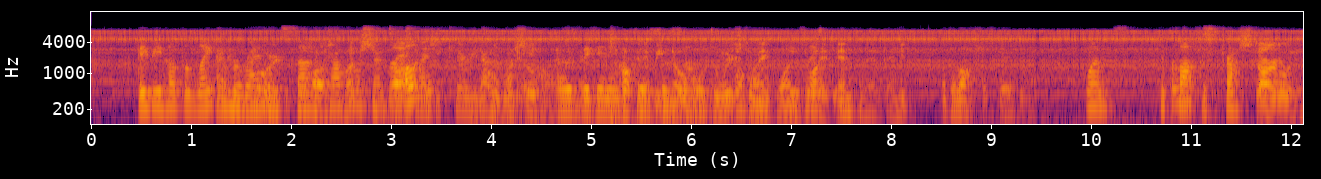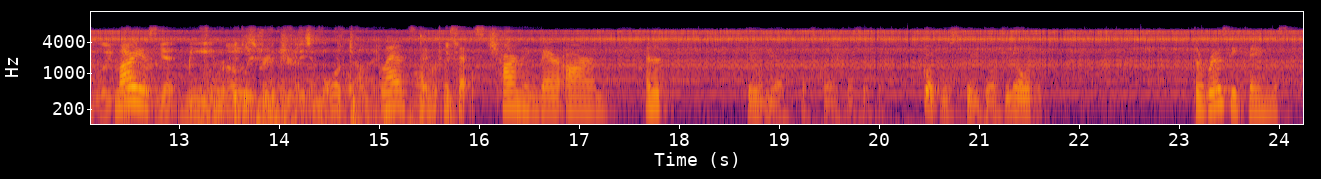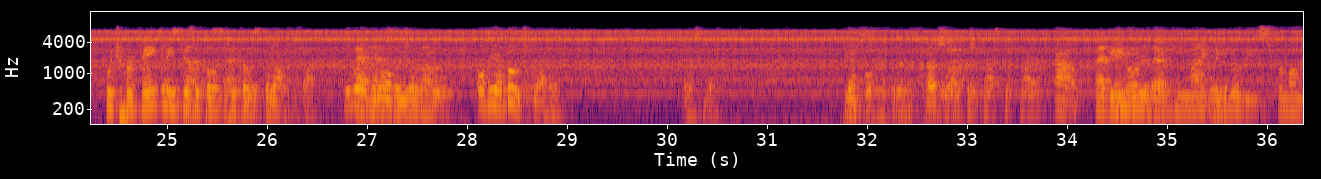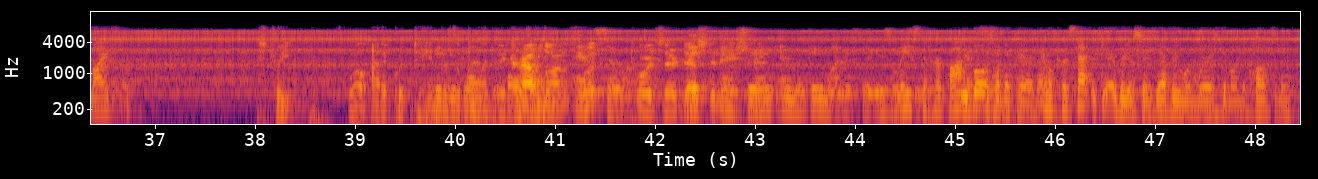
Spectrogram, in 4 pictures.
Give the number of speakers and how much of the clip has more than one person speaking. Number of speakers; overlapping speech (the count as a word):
seven, about 49%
